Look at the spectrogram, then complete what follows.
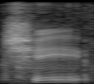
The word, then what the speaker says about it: CHI: Except there's more sounds, like the event you're at, which is Kai light, but you might also want to pronounce it chi or chai.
